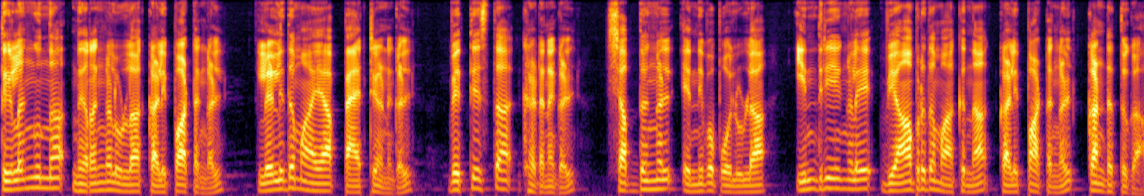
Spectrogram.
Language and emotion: Malayalam, neutral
